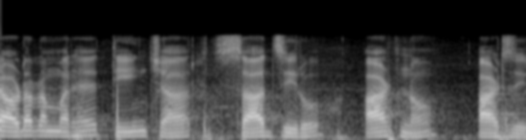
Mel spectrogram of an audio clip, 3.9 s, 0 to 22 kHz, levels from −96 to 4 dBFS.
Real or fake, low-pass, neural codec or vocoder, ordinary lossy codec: real; none; none; none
